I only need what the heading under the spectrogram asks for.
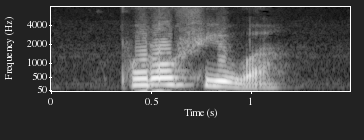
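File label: "porowhiua", Māori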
